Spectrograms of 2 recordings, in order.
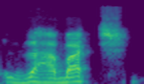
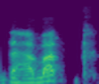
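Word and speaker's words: ذهبت: Bukan C ya. Bukan zahabach. Zahabach. Bukan C ini. Tapi zahabat. Yaitu taknya sedikit. Dibuang udaranya sedikit. Jadi alhamas sedikit. Mendesisnya kecil sekali. Zahabat. Itu cara pengucapan tak dalam bahasa Arab.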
